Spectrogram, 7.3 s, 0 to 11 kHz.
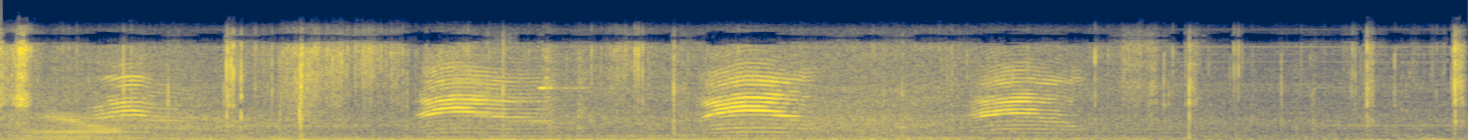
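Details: A fat cat at a Lawson store in October 2007 meows while being talked to; several rising-then-falling meows, about three clear ones, with a person's voice and background hum.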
